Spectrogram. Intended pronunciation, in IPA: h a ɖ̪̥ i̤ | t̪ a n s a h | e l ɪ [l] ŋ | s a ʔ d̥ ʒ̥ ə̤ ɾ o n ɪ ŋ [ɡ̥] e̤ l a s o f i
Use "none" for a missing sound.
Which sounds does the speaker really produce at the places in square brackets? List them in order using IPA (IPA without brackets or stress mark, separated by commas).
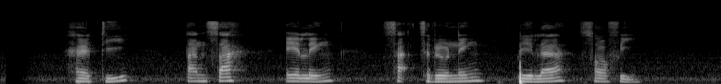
none, b̥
